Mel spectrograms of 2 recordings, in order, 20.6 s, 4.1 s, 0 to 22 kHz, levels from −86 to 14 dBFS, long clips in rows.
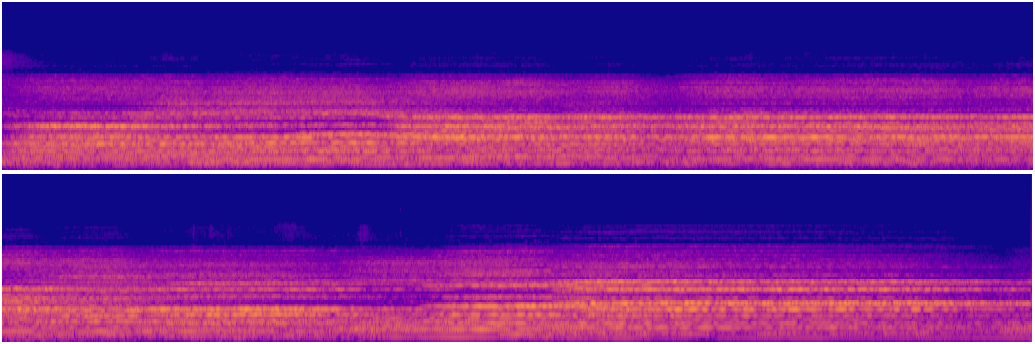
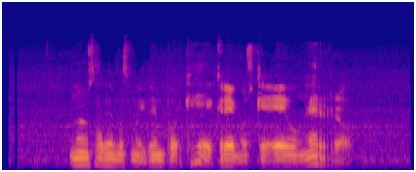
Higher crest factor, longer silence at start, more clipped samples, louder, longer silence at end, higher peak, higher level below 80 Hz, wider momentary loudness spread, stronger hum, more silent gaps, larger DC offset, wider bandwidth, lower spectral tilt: second, 16 dB vs 22 dB; second, 0 s vs 0.7 s; neither; about the same, -21 LUFS vs -23 LUFS; second, 0 s vs 0.65 s; second, -6 dBFS vs -2 dBFS; about the same, -62 dBFS vs -64 dBFS; about the same, 8 LU vs 9 LU; neither; neither; neither; second, 6.4 kHz vs 9.2 kHz; first, -7 dB/octave vs -5.5 dB/octave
